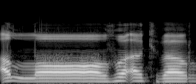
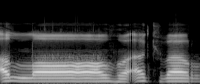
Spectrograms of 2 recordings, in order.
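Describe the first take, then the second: Both takes have the same delivery.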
